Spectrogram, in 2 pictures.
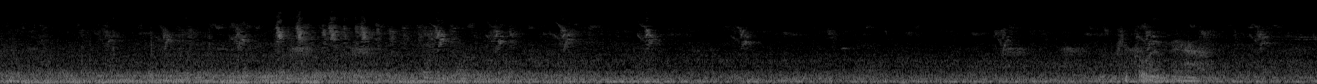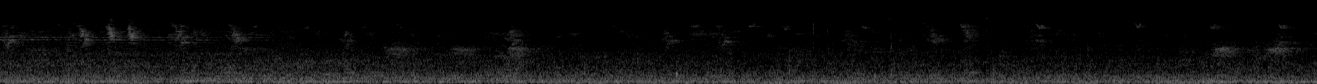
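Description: Birds chirping again and again over a steady low background rumble, with one brief louder swell about eleven seconds in.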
